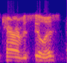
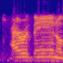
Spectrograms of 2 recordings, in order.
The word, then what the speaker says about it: Karavasilis: Like, I've had people call me Caravan. I've had people that I've known for the last 20 years that still can't pronounce it properly. They call me Caravalis, Caravasilis, you name it, and I've been called it, mate.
